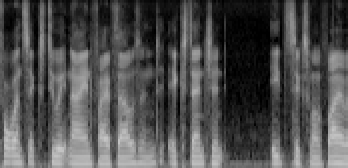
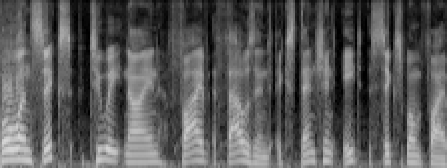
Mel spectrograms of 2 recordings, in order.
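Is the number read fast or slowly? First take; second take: fast; slowly. First: The number is read quickly. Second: The number is read slowly.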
